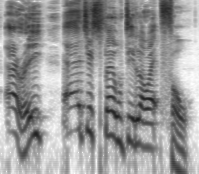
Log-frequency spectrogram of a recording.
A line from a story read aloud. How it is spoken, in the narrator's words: a Cockney at the other end of our dugout shouted to his mate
